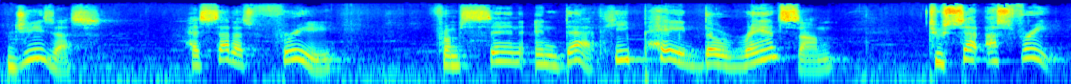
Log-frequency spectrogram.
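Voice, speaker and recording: A man's voice: big pitch swings, slow. Earnest male pastor preaching a sermon. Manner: earnest, drops to a soft low voice for quoted words.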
